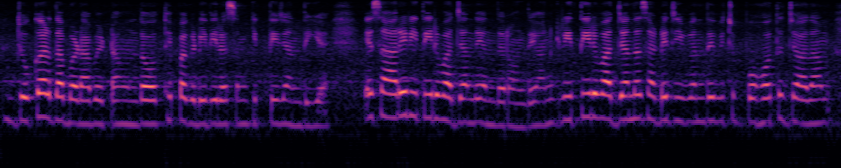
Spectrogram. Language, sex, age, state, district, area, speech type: Punjabi, female, 18-30, Punjab, Mohali, rural, spontaneous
